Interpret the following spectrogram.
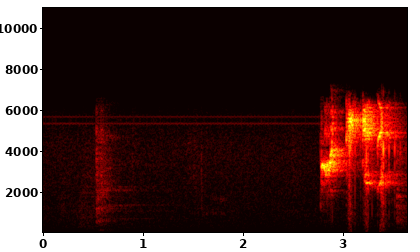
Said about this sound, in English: I apologize for the bird in the background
